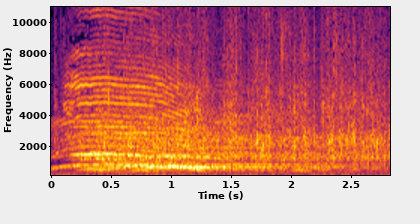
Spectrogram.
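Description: A live Latitude audience, voting by applause on which side of a debate is right, bursts into loud, sustained applause with cheers and whoops rising over the clapping, filling the whole stretch with dense crowd noise.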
